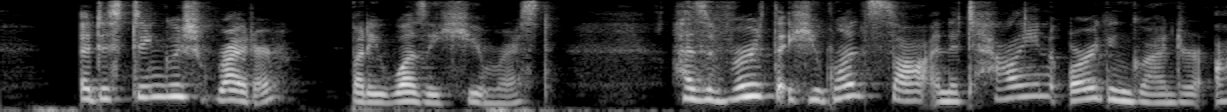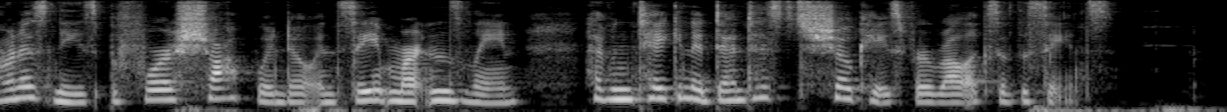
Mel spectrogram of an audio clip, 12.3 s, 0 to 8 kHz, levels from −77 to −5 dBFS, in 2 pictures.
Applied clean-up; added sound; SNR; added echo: none; none; none; none.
